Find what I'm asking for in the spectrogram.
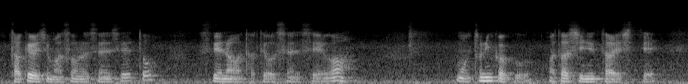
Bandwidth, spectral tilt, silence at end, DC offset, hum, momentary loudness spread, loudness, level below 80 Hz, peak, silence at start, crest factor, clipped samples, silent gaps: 8 kHz; -8 dB/octave; 0 s; under 0.1%; none; 18 LU; -23 LUFS; -40 dBFS; -2 dBFS; 0 s; 20 dB; under 0.1%; none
